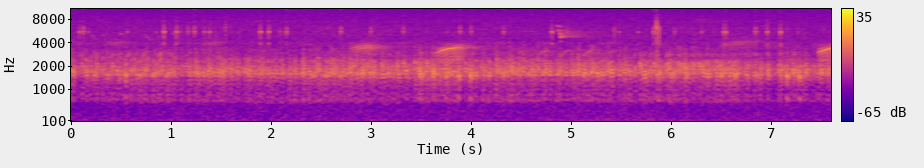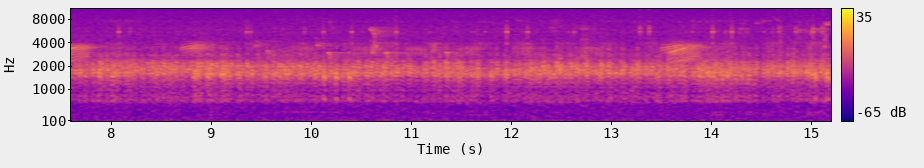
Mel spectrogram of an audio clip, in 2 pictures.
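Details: Chorus of frogs at Frog Hollow: a dense, unbroken wall of trilling and peeping calls, with occasional louder individual chirps standing out above the steady mass.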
